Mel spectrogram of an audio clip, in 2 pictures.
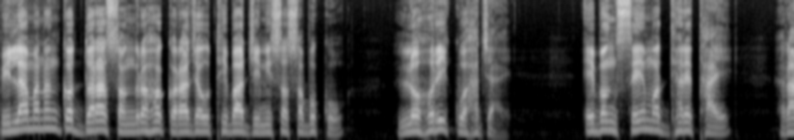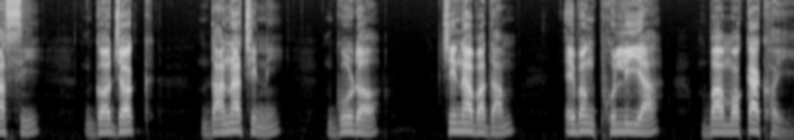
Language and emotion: Odia, neutral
